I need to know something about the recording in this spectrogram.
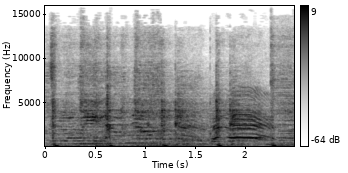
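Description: K-pop dance song playing loud through the stage sound system, with female vocals over a steady drum beat.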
